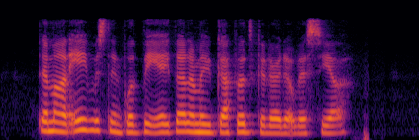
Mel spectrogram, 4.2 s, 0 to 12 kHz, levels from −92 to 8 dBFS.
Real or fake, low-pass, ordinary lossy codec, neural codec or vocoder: fake; 7.2 kHz; MP3, 96 kbps; codec, 16 kHz, 0.5 kbps, FunCodec, trained on LibriTTS, 25 frames a second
